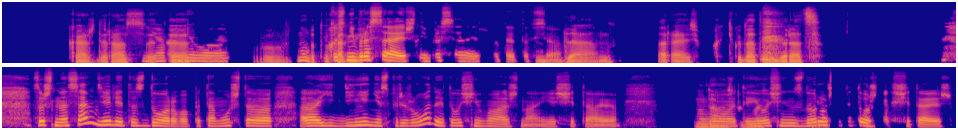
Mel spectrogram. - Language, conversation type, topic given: Russian, podcast, Что для тебя важнее: отдых или лёгкая активность?
- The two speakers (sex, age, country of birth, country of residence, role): female, 40-44, Russia, Portugal, host; male, 30-34, Russia, Spain, guest
- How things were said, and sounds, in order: laughing while speaking: "выбираться"; chuckle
